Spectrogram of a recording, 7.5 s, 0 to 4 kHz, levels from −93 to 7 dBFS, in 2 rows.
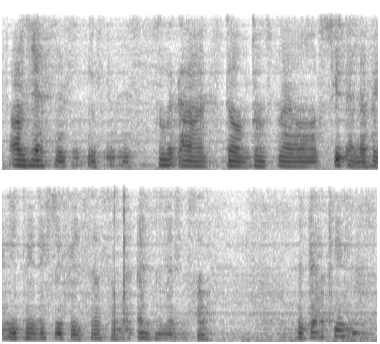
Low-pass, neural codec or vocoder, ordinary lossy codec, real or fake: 3.6 kHz; codec, 24 kHz, 1 kbps, SNAC; none; fake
